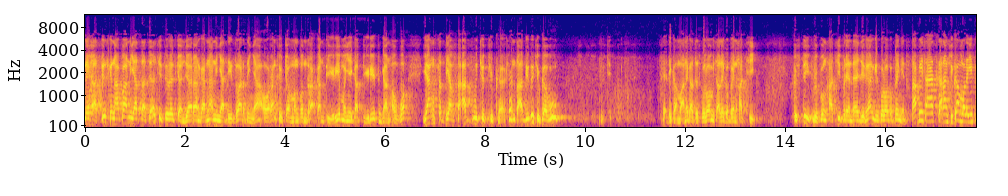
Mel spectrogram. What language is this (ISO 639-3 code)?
ind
